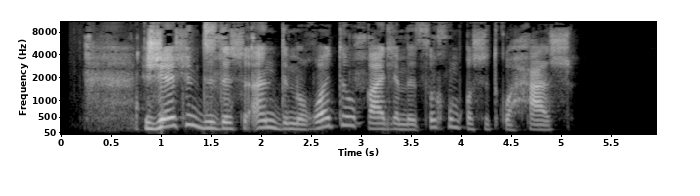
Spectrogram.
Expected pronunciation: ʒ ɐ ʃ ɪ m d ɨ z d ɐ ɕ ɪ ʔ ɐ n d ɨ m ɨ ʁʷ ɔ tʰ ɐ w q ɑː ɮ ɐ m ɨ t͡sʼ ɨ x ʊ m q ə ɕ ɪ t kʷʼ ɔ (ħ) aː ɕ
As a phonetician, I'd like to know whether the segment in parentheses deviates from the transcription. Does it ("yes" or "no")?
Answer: no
